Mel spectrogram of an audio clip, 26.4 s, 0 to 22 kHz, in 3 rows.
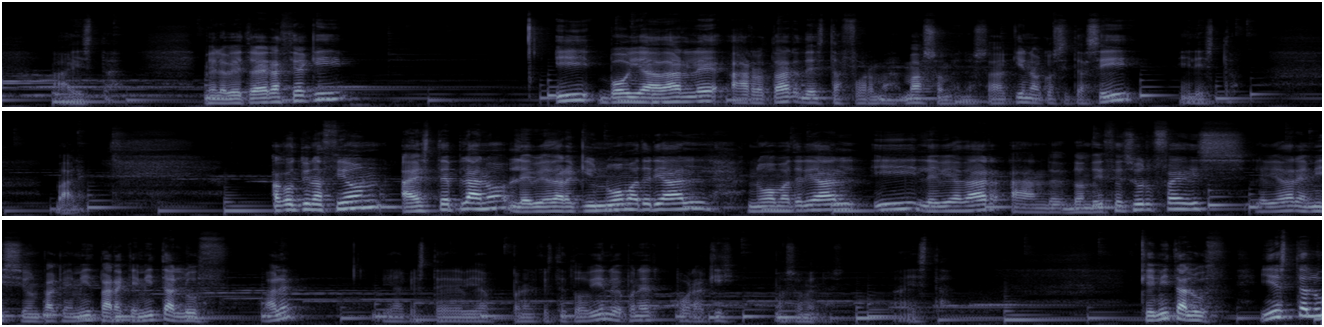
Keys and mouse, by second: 1.3 click, 2.7-3.0 shift+middle drag, 4.2 click, 5.2-7.1 drag, 8.2 click, 8.9 click, 12.7 click, 14.1 click, 16.1-17.6 drag, 19.6-20.6 middle drag, 21.0-22.6 drag, 22.8 middle click, 24.5 click, 25.2-25.9 middle drag.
